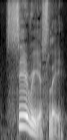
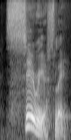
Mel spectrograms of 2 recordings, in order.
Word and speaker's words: seriously: um seriously seriously seriously four syllables which one is our stress syllable here well I'm sure by now you can see the punctuation around them and it's the first one seriously seriously first syllable stressed next one we have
